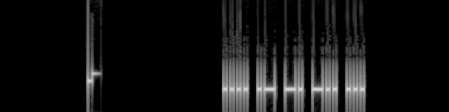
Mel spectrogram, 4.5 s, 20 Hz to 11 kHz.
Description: Morse code, heard as a keyed tone, about 34 wpm, 700 Hz. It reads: HANDS
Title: ES:S Suffix - Top 100 Words with Base Words 35wpm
